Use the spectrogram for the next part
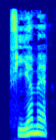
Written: fjerdemand

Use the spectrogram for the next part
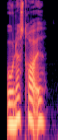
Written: understryge

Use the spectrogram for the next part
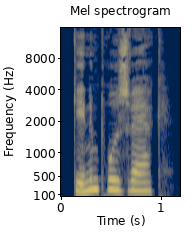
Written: gennembrudsværk

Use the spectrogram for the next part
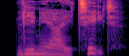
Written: linearitet

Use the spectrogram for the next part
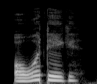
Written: overdæk

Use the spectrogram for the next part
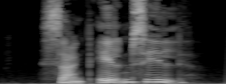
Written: sanktelmsild

